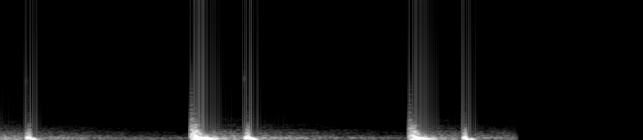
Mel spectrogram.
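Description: Heartbeat sound effect: three low double thumps (lub-dub) about two seconds apart, stopping about five seconds in.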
